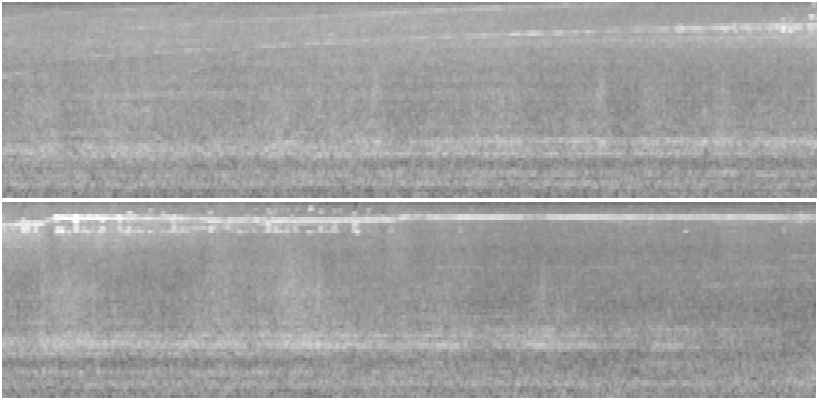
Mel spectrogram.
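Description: Fighter jet engines on an aircraft carrier's flight deck: a loud, steady roar, with a thin high whine that sets in about halfway through and holds.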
